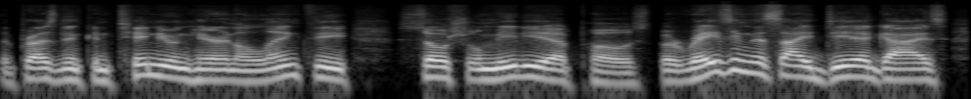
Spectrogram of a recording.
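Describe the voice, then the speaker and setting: A man's voice: medium pitch, expressive, brisk, darkish tone, no room sound, studio quality. A man with an American accent giving a live television news report as a correspondent.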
